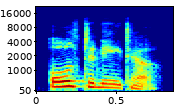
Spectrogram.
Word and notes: alternator: Indian

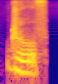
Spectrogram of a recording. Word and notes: groove: Indian

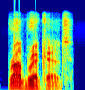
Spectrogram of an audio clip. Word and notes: rubricate: British English

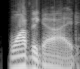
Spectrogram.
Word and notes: waveguide: American English

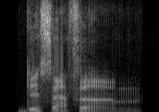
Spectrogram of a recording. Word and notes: disaffirm: British English

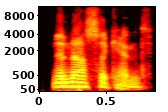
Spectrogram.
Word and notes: nanosecond: American English

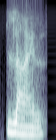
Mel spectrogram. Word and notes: lisle: Indian

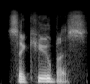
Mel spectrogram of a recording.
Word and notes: succubus: American English

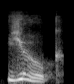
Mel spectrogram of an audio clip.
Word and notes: yoke: Indian

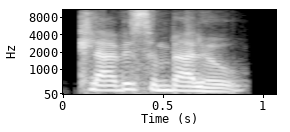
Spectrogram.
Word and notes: clavicembalo: Indian

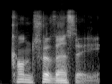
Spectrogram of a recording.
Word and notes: controversy: British English

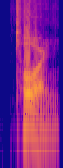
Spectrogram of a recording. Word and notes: torn: American English

